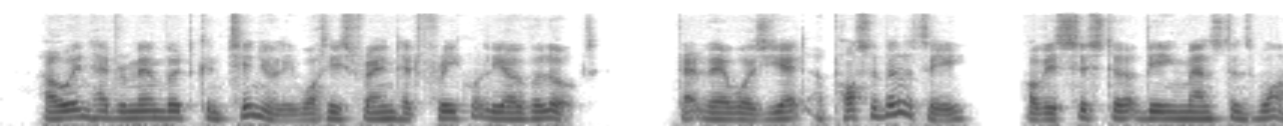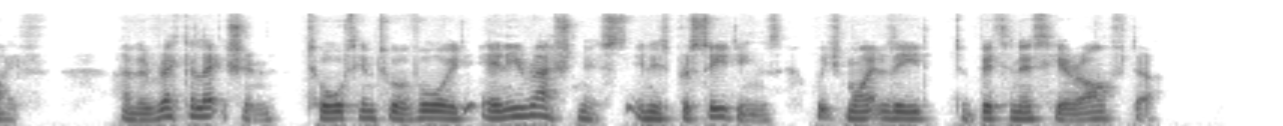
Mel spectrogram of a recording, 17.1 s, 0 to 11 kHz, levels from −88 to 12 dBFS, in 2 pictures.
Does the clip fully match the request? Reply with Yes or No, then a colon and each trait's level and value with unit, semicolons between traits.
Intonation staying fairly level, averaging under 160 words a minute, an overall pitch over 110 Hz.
Yes: narrow, 2.3 semitones; average, 140 wpm; medium, 140 Hz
